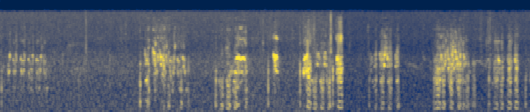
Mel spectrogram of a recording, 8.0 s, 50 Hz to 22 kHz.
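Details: Black storks at the nest in Estonia while feeding, evening of 4 June 2019; spaced groups of harsh, pulsed wheezing calls separated by brief quieter gaps.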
